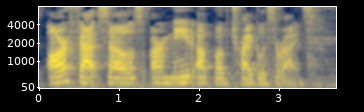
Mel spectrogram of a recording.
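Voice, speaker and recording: Her tone is bright and sharp. The woman talks at a fairly slow pace. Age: 20s. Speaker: fitness YouTuber and personal trainer. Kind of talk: casual Q&A vlog.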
